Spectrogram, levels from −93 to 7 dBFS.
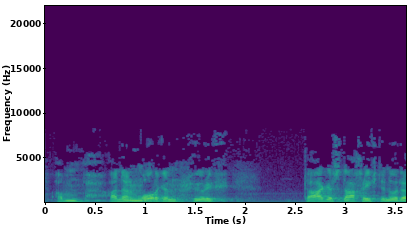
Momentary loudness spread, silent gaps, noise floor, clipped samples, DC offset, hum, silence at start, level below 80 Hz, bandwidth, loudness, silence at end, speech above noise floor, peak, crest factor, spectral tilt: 8 LU; none; -56 dBFS; under 0.1%; under 0.1%; none; 0.1 s; -64 dBFS; 8 kHz; -25 LUFS; 0 s; 32 dB; -8 dBFS; 18 dB; -7.5 dB/octave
